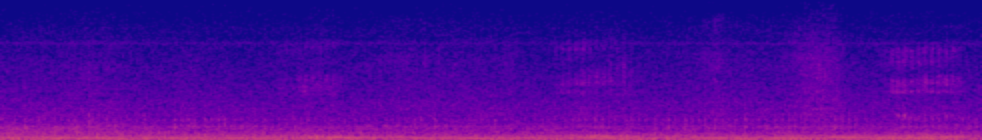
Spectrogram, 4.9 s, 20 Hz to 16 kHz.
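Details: Continuous low purring from Heidi, a pet cat, during a massage while she sunbathes, November 19, 2020; the rumble stays even and close, with faint high rustles of hands on fur.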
